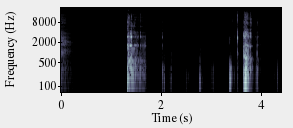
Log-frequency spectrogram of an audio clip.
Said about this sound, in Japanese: こんなエロいゲップされたら、オナニー激しくなっちゃって当然ですよね。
